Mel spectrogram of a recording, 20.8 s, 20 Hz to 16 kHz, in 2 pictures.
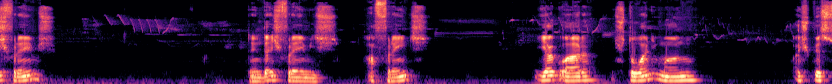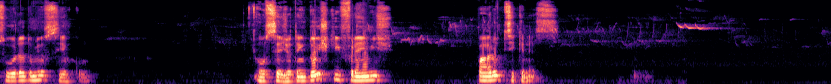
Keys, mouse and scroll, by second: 7.6-9.3 drag, 15.4-17.2 drag.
